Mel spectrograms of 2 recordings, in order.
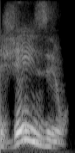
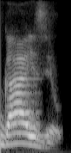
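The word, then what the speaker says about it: Geisel: desse ex-presidente do Brasil é jeisel aí eu falei não é é Ernesto gisel né assim coisas muito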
